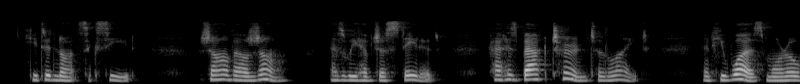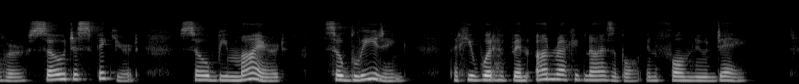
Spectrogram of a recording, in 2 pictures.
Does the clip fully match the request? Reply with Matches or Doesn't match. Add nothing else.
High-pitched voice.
Matches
